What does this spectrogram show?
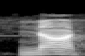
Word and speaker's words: knot: KNOT, नाट मतलब होता है गांठ, देखिए एन के ठीक पहले के है, तो के का कोई साउंड, के का कोई उच्चारण नहीं निकला, नाट मतलब होता है गांठ।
